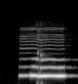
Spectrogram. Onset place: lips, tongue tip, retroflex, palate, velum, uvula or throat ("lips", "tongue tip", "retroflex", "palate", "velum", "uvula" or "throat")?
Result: lips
